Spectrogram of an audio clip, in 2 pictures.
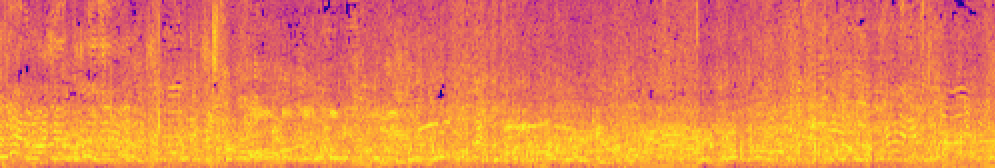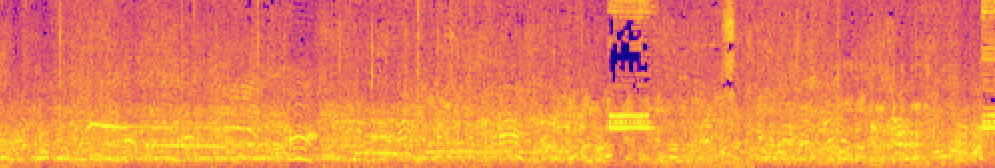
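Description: A large crowd shouts and cheers loudly outdoors.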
